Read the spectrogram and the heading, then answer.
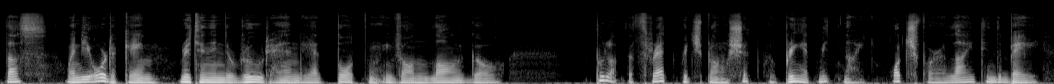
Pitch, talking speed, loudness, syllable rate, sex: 100 Hz, 190 wpm, -20 LUFS, 5.0 syllables/s, male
